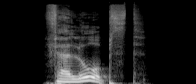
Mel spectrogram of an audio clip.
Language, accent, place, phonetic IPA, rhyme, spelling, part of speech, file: German, Germany, Berlin, [fɛɐ̯ˈloːpst], -oːpst, verlobst, verb, De-verlobst.ogg
- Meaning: second-person singular present of verloben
